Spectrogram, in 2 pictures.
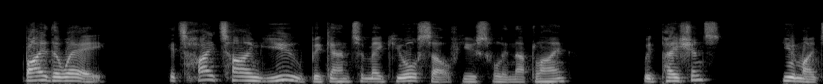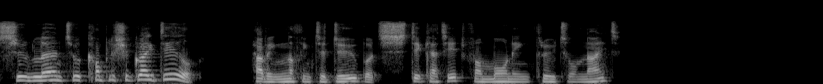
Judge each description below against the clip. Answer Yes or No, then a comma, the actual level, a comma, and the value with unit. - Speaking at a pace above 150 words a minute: No, average, 140 wpm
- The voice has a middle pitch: Yes, medium, 145 Hz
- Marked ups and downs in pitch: Yes, wide, 6.2 semitones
